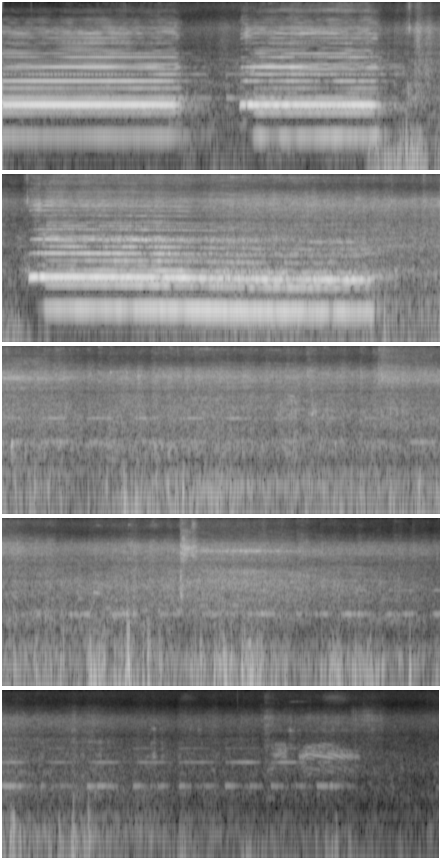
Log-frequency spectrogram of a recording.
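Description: Electric multiple-unit local train sounding its horn in three loud blasts, the third the longest and sinking slightly in pitch at its end. The coaches then run past with a rumble and clickety-clack of wheels over rail joints, which fades near the end.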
